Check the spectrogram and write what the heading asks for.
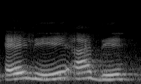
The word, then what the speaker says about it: lead: A forma original dele é escrita em L-E-A-D. A pronúncia é lead, vem do inglês.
